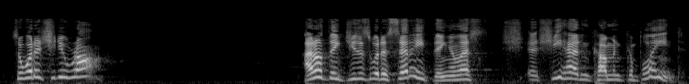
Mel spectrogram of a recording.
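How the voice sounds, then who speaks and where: A man's voice: high voice, sharp tone. A man preaching a conversational sermon, full of asides and rhetorical questions to the congregation.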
